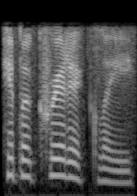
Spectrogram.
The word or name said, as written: hypocritically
